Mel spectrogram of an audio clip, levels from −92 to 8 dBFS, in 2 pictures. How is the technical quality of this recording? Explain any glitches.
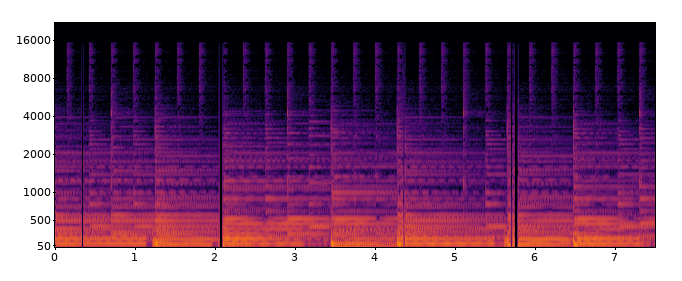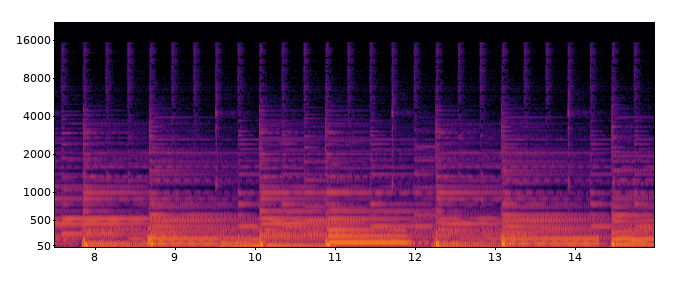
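Four brief dropouts break the recording, all of the corrupt frame muted kind. At 0.33 s, 2.05 s, 4.34 s and 5.69 s the sound cuts abruptly to silence for roughly 0.03, 0.06, 0.04 and 0.1 s, which fits one to four lost frames. Damaged compressed frames were rejected by the decoder and replaced with silence, so timing holds. A waveform shows flat gaps, and a spectrogram shows clean vertical blank strips.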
